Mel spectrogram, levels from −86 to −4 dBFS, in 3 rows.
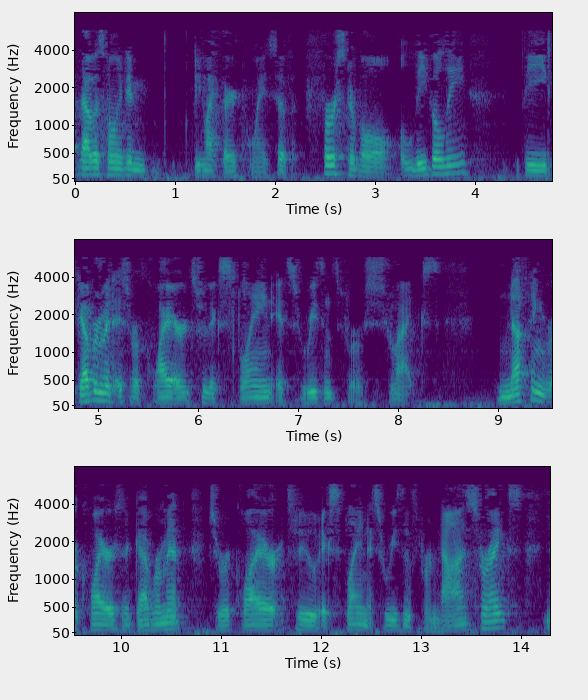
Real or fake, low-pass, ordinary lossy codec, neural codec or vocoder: fake; 7.2 kHz; MP3, 24 kbps; codec, 24 kHz, 0.9 kbps, WavTokenizer, small release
